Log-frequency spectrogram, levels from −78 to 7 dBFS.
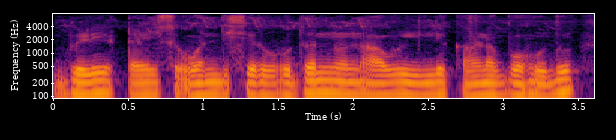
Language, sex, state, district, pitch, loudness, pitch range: Kannada, male, Karnataka, Koppal, 105 Hz, -16 LUFS, 100-110 Hz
